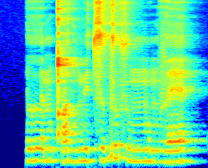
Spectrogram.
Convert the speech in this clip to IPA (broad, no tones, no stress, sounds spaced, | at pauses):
lː ə m qʼ ɔ d m y t͡s ʊ d o sʷ ə mː o m v ɛ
